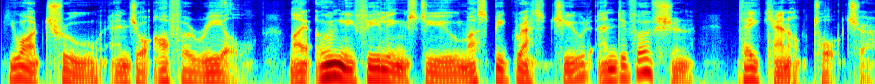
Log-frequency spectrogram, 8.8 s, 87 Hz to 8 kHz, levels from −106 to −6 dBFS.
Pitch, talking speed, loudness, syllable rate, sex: 90 Hz, 135 wpm, -20 LUFS, 4.2 syllables/s, male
